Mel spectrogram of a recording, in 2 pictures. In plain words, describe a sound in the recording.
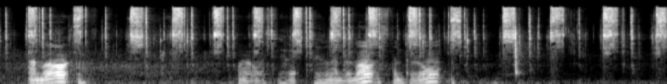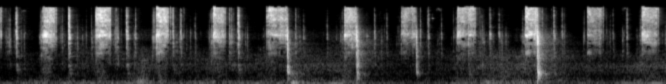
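A ratchet wrench clicks rapidly as it is turned back and forth.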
